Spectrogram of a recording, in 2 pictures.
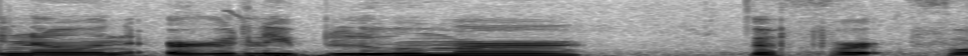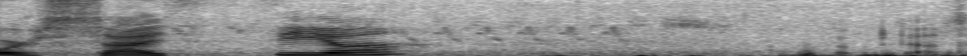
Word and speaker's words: forsythia: it's great you know an early bloomer the forsythia that's how you pronounce it um i thought it's a great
